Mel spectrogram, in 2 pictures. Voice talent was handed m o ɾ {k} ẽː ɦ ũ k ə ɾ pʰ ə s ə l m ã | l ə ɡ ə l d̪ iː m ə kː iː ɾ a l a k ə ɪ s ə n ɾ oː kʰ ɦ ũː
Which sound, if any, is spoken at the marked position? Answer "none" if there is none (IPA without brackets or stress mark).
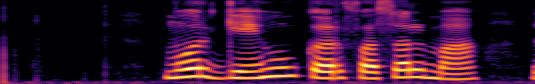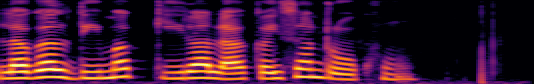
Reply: ɡ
